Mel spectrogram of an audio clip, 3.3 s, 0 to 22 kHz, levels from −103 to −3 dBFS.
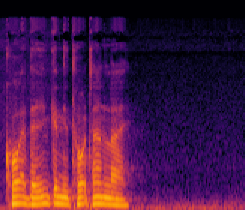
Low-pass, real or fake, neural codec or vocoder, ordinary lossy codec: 14.4 kHz; real; none; Opus, 32 kbps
